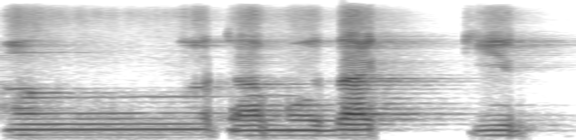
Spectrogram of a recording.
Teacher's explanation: मुदक्किर यहाँ रा बारीक होगा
